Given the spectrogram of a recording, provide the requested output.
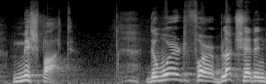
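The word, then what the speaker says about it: מִשְׁפָּט: If you look at justice, the word in Hebrew for justice is pro is pronounced mishpot.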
